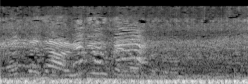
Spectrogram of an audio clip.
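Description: Children's voices calling and chattering over a steady low rumble.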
